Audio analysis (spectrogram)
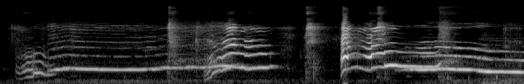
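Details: Chihuahua 'singing' its vocal exercises: a rising yelp slides into a long steady howl, then a swooping upward note and a final sustained harmonic-rich howl.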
